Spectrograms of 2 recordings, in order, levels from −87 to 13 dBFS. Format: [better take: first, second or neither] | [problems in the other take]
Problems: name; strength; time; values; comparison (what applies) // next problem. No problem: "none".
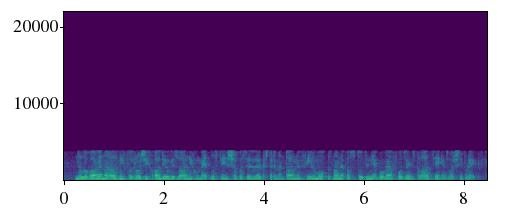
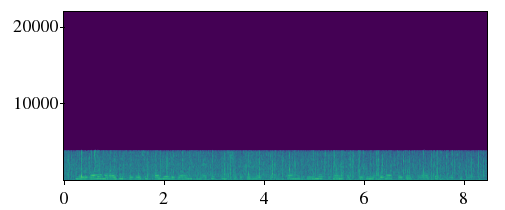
first | background sound (Rain); 1 dB below the speech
